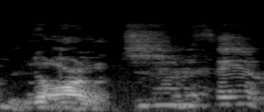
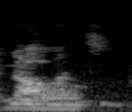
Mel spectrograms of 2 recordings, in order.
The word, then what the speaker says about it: New Orleans: And one of the stops is New Orleans. Got to say it right. New Orleans. It's like 2 syllables.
